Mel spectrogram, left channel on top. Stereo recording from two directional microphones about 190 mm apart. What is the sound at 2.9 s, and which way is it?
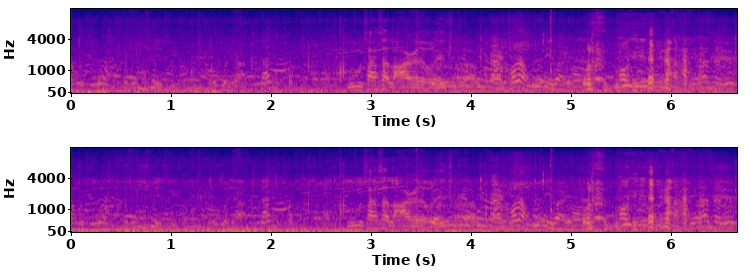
Speech, 55° left (ahead or behind).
